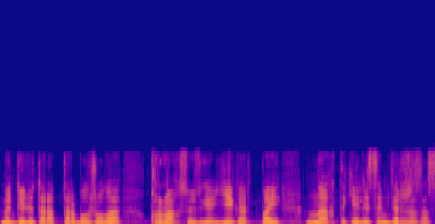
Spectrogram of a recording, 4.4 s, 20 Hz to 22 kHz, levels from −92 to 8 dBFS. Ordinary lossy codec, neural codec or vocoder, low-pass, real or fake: none; none; 7.2 kHz; real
